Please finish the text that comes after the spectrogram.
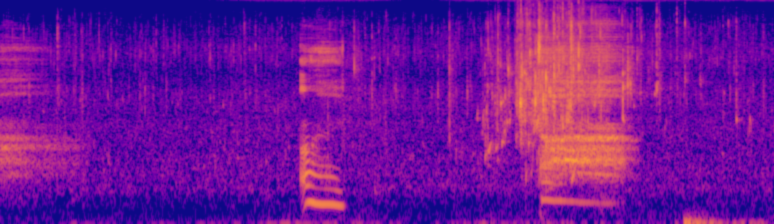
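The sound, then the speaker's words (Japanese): A natural-stone whetstone that had been soaked in river water is lifted out, water dribbling and splashing off it in two short bursts, with a faint drip afterward against a quiet outdoor background. “川の水に砥石つけてあったのね。”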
